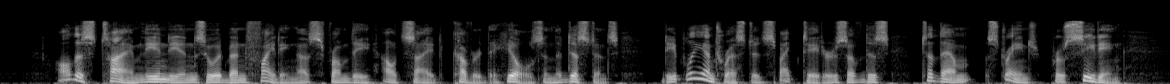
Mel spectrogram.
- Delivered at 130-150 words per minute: Yes, average, 145 wpm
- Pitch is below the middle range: Yes, very low, 95 Hz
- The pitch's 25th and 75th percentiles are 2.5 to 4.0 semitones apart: No, average, 4.8 semitones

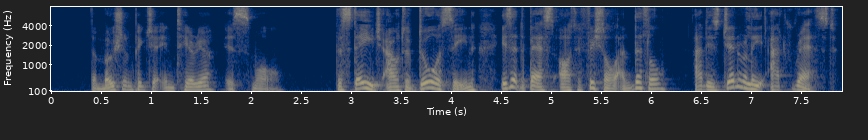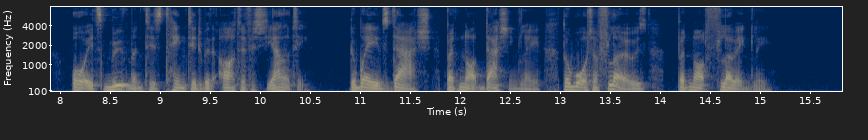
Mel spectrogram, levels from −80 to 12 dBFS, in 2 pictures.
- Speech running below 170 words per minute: Yes, average, 160 wpm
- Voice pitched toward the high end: No, low, 110 Hz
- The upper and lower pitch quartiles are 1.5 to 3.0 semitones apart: No, average, 4.7 semitones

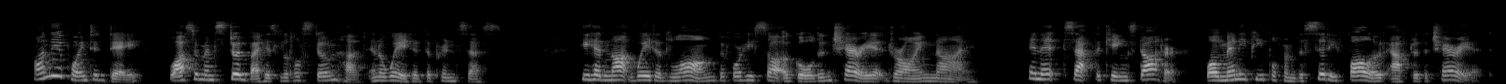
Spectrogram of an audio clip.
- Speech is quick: No, average, 180 wpm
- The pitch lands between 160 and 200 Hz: Yes, medium, 185 Hz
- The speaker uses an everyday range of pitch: No, wide, 5.7 semitones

